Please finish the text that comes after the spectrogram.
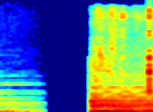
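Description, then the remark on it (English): After a stretch of silence, a throat clearing rasps in, then ends abruptly in a short, loud cough. “Again, with the coughing. Clear my throat.”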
